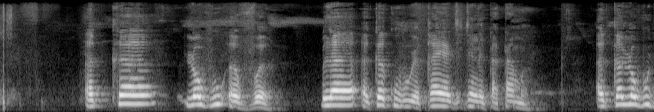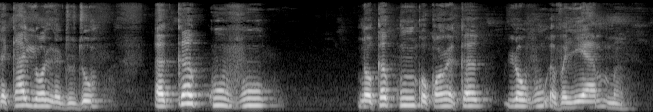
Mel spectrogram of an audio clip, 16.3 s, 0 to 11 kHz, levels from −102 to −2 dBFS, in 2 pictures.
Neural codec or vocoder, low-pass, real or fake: none; 9.9 kHz; real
